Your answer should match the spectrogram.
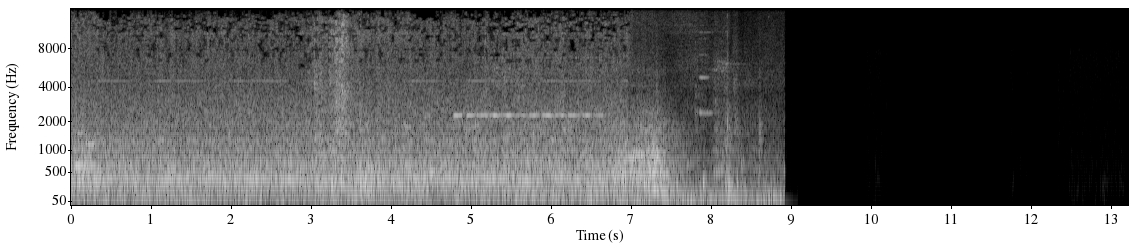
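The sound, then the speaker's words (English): A steady underground train rumble at a station, with a droning electrical hum, fills the first seven seconds, then a door slides and the noise stops abruptly into silence. “Mind the gap between the train and the platform. Please stand clear of the discussion doors.”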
